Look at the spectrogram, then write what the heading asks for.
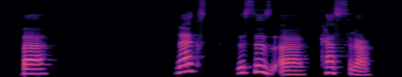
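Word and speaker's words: بَ: First, here's a fata. The pronunciation will now be ba.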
